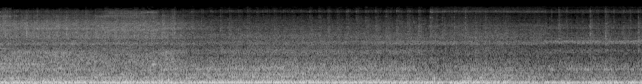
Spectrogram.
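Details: 1982 Ford F-150 with the 302 V8 and manual transmission, neglected fuel system and rusty tank: the carburetor idle screws were turned out four revolutions, giving a rough, uneven idle. The owner suspects the idle screws were mispositioned.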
